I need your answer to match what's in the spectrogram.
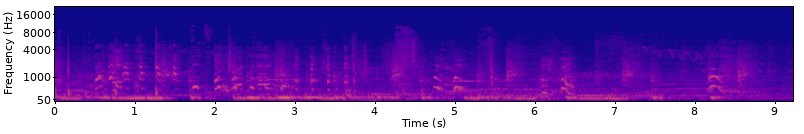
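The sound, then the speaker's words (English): A dog barks repeatedly in short bursts amid a busy, cluttered background, with laughter-like voices and chirping mixed in around it. “Oh, God, that dog.”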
